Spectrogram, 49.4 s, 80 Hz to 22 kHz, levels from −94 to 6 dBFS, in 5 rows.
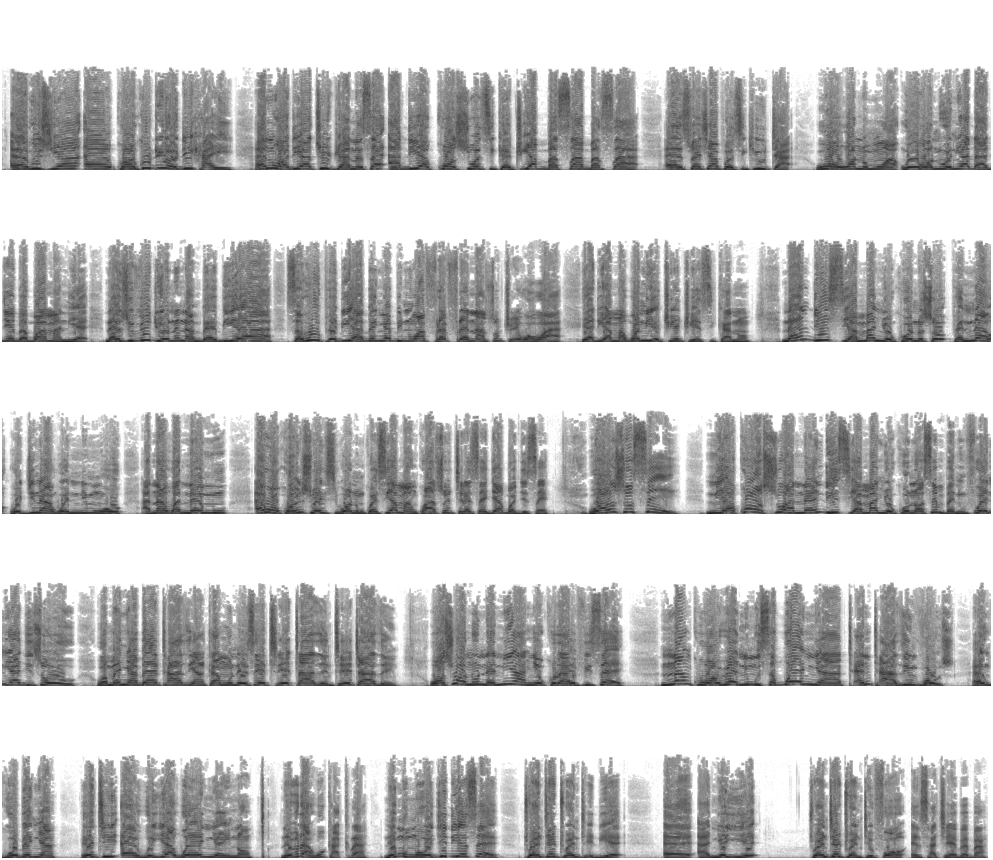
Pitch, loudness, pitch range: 265 Hz, -16 LUFS, 235-295 Hz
